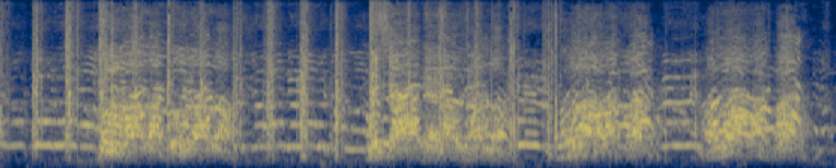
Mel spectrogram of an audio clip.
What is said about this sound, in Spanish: La multitud empieza a corear consignas como Alá es grande y a expresar su rabia.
